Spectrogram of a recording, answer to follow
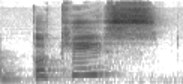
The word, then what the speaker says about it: bookcase: And finally for bookcase, bookcase. K and C make the same sound here. So you're not going to say bookcase, bookcase, not 2 K's, just 1.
